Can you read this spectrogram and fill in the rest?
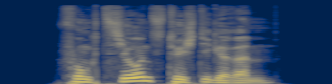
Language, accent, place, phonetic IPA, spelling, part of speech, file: German, Germany, Berlin, [fʊŋkˈt͡si̯oːnsˌtʏçtɪɡəʁəm], funktionstüchtigerem, adjective, De-funktionstüchtigerem.ogg
- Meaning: strong dative masculine/neuter singular comparative degree of funktionstüchtig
